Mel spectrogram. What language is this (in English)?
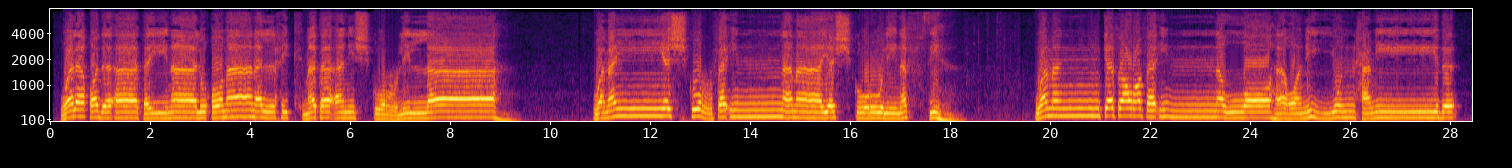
Arabic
